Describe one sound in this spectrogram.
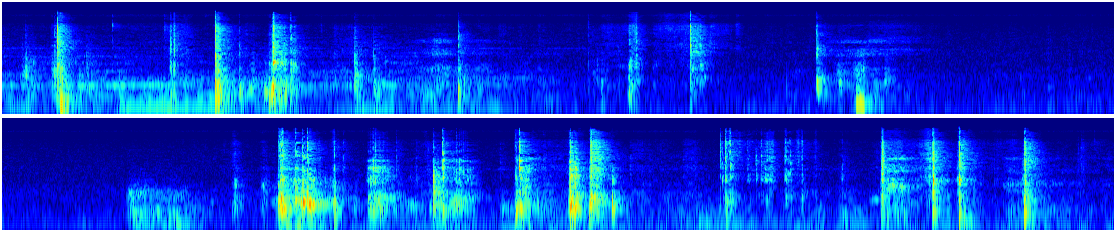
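A plastic case clicks and clatters as hands handle it.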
